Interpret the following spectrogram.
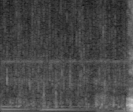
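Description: Courtyard fountain splashing and trickling softly, under faint held notes of background music that change twice.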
